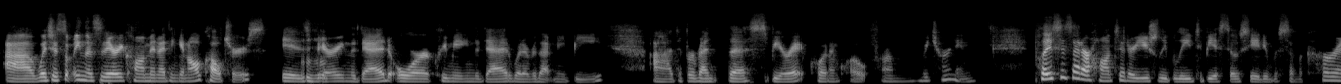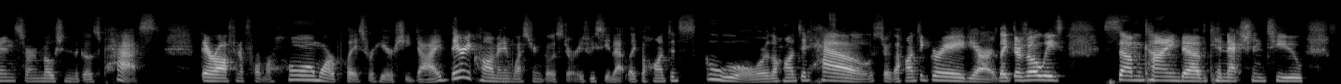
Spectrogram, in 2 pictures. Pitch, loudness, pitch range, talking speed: 155 Hz, -26 LUFS, 135-180 Hz, 210 wpm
